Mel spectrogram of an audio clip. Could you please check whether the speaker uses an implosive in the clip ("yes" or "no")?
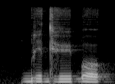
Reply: yes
